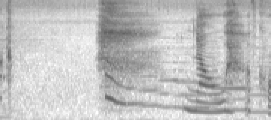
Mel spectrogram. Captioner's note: sigh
